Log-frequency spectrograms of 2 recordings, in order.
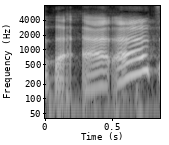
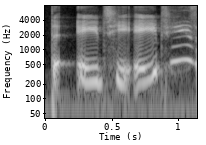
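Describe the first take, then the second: First: "at-ats" said as a single word, rising and unsure; one-word at-ats. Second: "A T A Ts" spelled letter by letter, rising like a question. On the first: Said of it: "No, that's not what you said". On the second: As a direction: say "A T A Ts" as separate letters, unsure. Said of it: "What did you just call them?". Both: Retold or imitated.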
